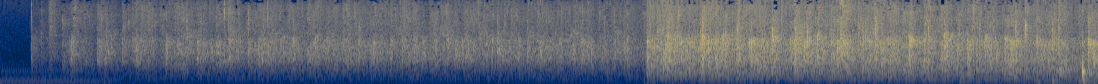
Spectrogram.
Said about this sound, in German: Ja, Herr Jesus, und dieser Applaus soll dir gelten, dass du uns diesen Ruf gibst.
